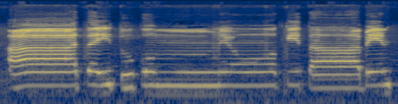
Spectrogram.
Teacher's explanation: اور یہاں پہ دیکھیں نون ساکن ہے، نون ساکن کے بعد حروف اخفا کا کاف آ رہا ہے تو اخفا ہوگا، یعنی غنہ کر کے پڑھیں گے · اب یہاں پہ دیکھیں میم ساکن کے بعد دوسری میم آ رہی ہے تو یہاں پہ ادغام شفوی کا قاعدہ ہوگا، یعنی ہم نے یہاں پہ غنہ کر کے پڑھنا ہے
